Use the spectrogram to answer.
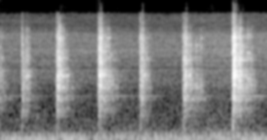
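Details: Cracked flexplate, transmission removed, plate rocked by hand: seven sharp dry clicks about every half second; the same noise with engine running mimics bottom-end rod knock but is the broken flexplate.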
